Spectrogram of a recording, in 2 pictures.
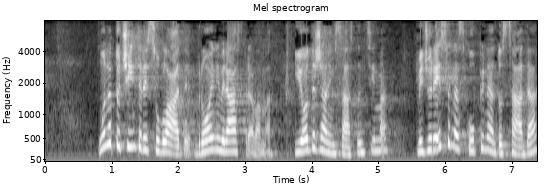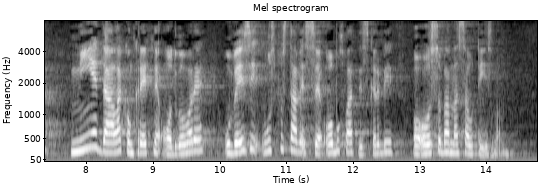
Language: Croatian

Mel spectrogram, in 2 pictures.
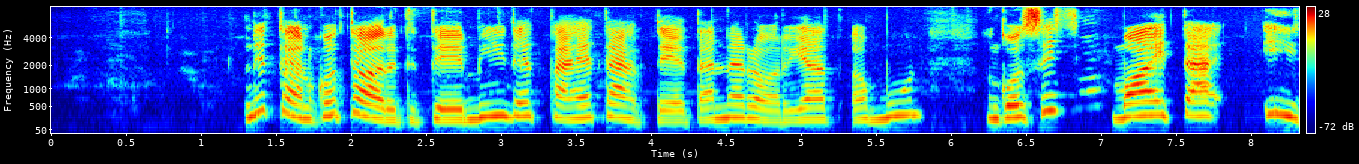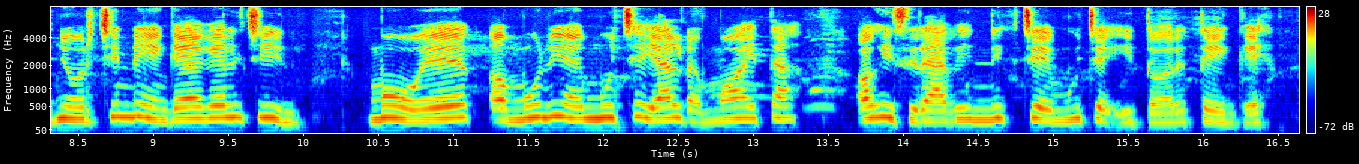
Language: Kalenjin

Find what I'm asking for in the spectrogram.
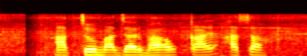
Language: Marathi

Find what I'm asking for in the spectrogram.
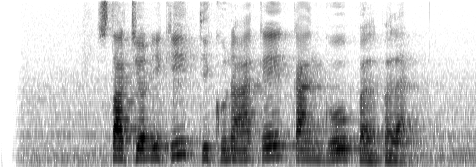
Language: Javanese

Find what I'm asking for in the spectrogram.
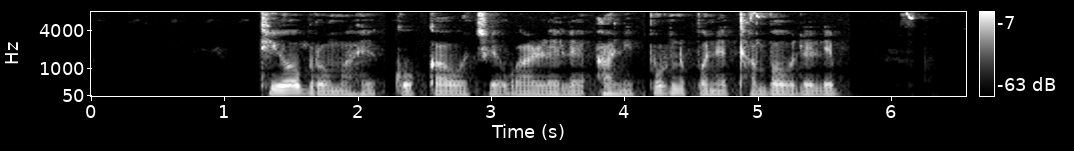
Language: Marathi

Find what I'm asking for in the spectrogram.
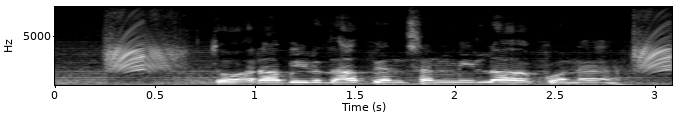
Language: Magahi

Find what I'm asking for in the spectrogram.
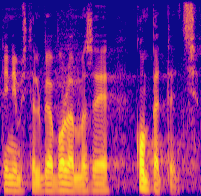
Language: Estonian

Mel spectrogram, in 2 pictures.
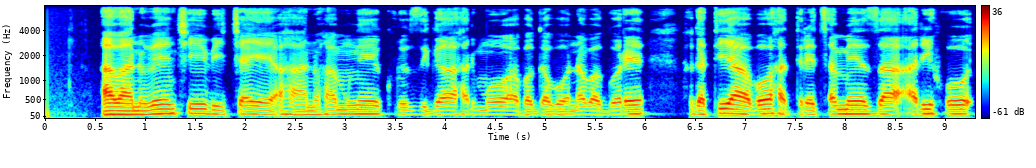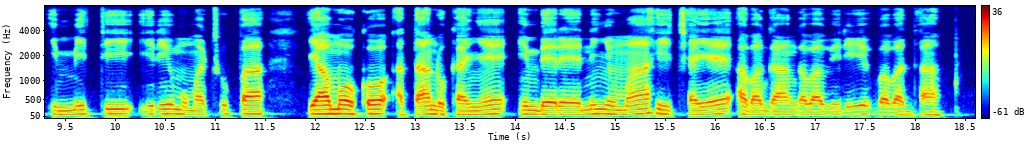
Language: Kinyarwanda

